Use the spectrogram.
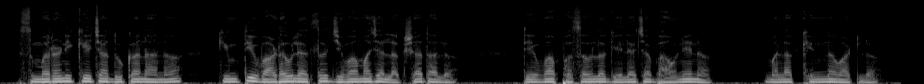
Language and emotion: Marathi, sad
